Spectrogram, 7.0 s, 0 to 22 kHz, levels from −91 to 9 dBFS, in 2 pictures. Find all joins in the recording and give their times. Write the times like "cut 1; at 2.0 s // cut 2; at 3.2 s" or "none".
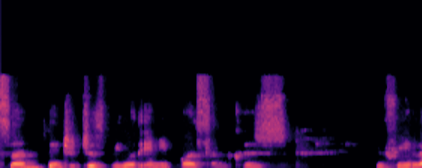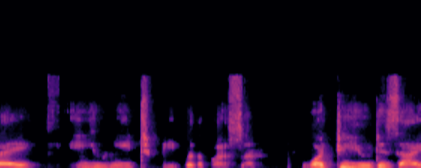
cut 1; at 6.0 s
